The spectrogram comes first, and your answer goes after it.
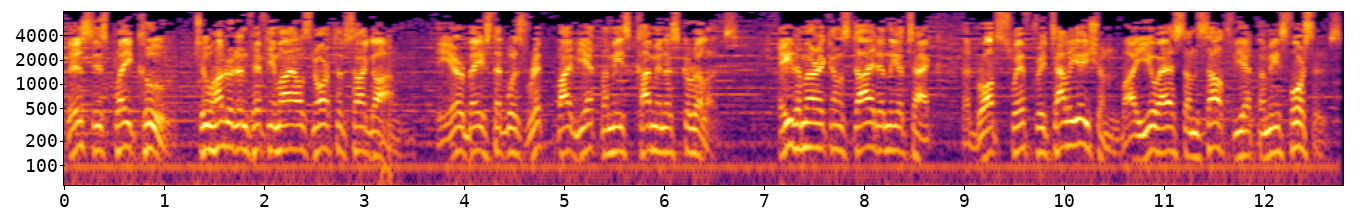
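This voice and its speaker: Music plays in the background as a man with a fairly high pitch speaks at a moderate pace with ordinary pitch variation. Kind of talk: newsreel narration.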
